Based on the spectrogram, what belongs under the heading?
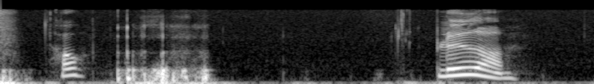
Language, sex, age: Danish, female, 69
